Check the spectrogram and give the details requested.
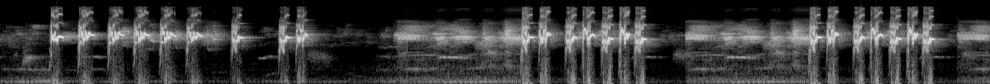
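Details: Javan myna calls used as a lure in the wild to draw in males: bursts of six to eight sharp, clicking chirps alternate with raspy, hissing chatter, the pattern returning roughly every four seconds.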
